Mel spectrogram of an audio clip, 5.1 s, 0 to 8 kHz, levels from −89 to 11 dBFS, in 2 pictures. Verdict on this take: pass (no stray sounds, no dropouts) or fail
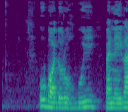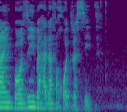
pass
